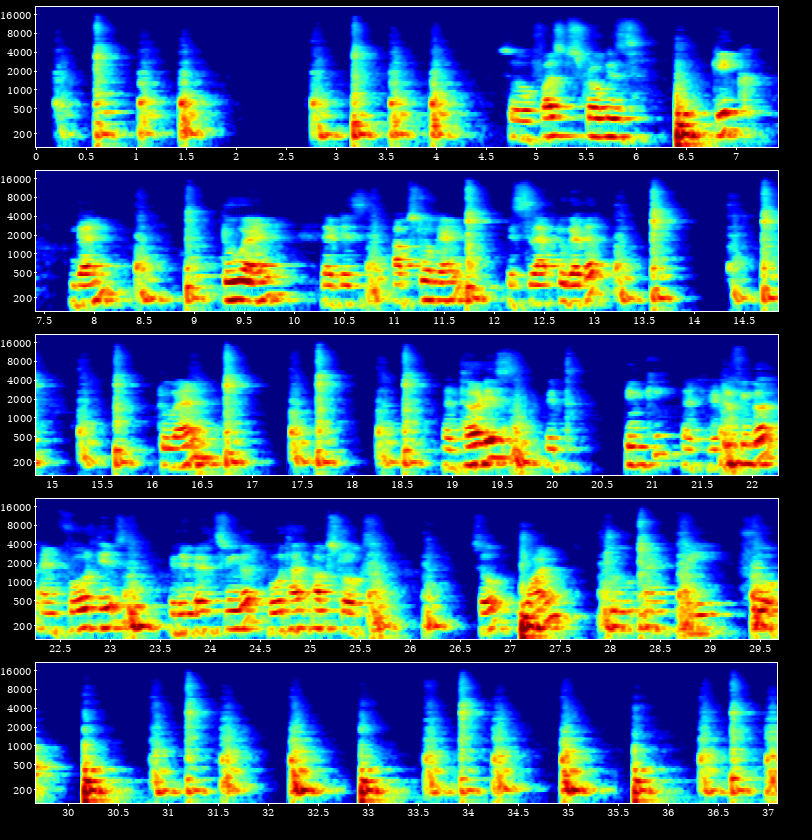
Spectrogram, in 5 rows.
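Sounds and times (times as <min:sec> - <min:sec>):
classical guitar strumming: 0:00.2 - 0:01.8, 0:02.8 - 0:04.3, 0:08.4 - 0:20.2, 0:20.8 - 0:26.4, 0:27.0 - 0:37.0
percussive slap on guitar strings: 0:00.2 - 0:01.8, 0:02.8 - 0:04.3, 0:06.5 - 0:07.1, 0:08.5 - 0:09.4, 0:10.7 - 0:20.3, 0:21.7 - 0:22.2, 0:22.9 - 0:26.4, 0:27.0 - 0:37.0.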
